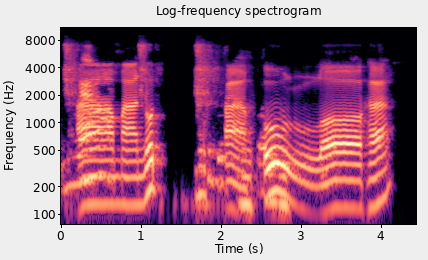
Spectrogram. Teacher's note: Allahnya dibaca tebal karena harokat di depannya domah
